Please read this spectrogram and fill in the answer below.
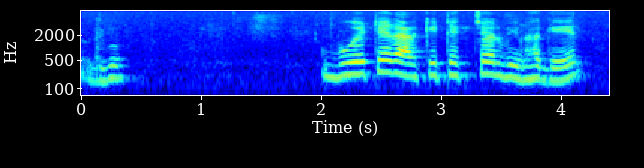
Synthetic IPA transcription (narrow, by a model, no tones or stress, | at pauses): d̪iko | bueʈeɾaɾkiʈek̚t͡ɕaɾbibʱaɡeɾ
